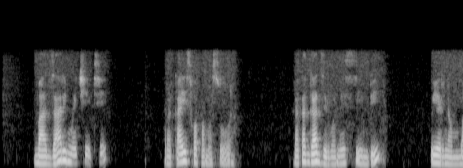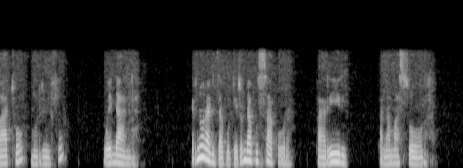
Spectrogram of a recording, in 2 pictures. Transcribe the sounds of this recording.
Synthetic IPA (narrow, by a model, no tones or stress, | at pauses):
ɓad͡zaɾimwe̞t͡ʃe̞tʰe̞ | rakaiswapama̰so̞̰ːra | rakaɡʱad͡zirwane̞simbi | uje̞ɾinamuɓatʰo̞mure̞fu | wʔe̞ɗaːnda | rḭno̞ɾatid͡zakutirinoɗakusakṵɾa | pariri | panamaso̞ːra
